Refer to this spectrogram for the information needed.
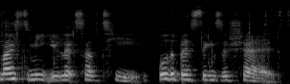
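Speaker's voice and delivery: usual speaking voice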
